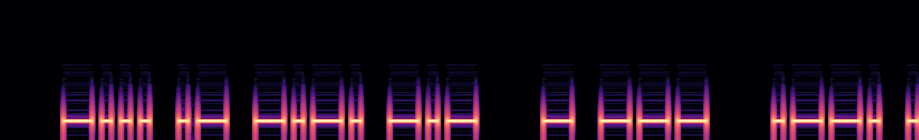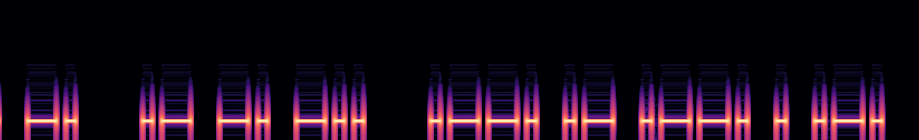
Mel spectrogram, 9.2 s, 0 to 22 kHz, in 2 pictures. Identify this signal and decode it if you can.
Morse code, heard as a keyed tone, about 25 wpm, 550 Hz. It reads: BACK TO PEN AND PAPER
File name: podcast / News headlines-1x-25x25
